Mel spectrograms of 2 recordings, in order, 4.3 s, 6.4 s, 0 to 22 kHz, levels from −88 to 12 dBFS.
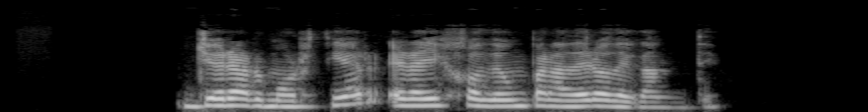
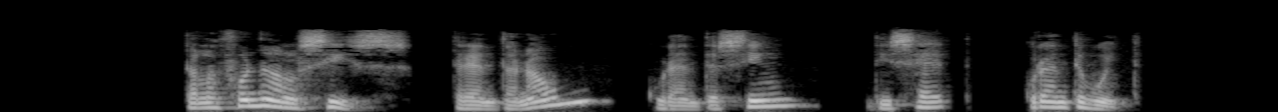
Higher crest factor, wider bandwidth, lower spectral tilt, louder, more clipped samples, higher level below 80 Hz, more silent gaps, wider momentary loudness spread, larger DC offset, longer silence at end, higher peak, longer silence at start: about the same, 16 dB vs 18 dB; about the same, 7.6 kHz vs 7.6 kHz; about the same, -5.5 dB/octave vs -5.5 dB/octave; first, -15 LUFS vs -19 LUFS; neither; about the same, -62 dBFS vs -58 dBFS; second, none vs 2.08-2.27 s, 3.08-3.24 s, 4.11-4.33 s, 4.78-5.13 s; about the same, 10 LU vs 12 LU; neither; about the same, 0.75 s vs 0.8 s; about the same, -2 dBFS vs -2 dBFS; about the same, 0.95 s vs 0.95 s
